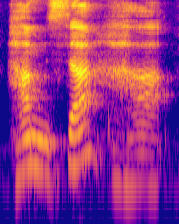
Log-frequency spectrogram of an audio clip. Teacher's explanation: অবশ্যই কন্ঠনালী অর্থাৎ গলার শুরু থেকে খলকের শুরু থেকে উচ্চারণ করতে হবে হামজাহ হা এভাবে একটু শক্ত করে বলতে হবে হামজাহ হামজাহ হা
